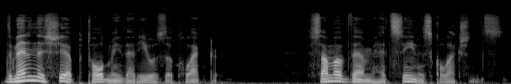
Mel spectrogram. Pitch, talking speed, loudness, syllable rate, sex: 105 Hz, 225 wpm, -25 LUFS, 5.7 syllables/s, male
